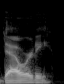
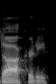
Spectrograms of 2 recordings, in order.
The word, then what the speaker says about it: Daugherty: Dockerty. Dockerty. I never knew that. If you looked at the spelling, you would pronounce it dowerty, but it's pronounced Dockerty for like the harsh Irish there.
